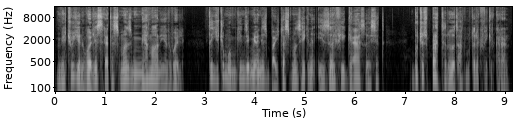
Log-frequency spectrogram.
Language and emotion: Kashmiri, fearful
